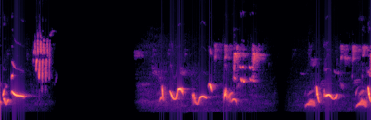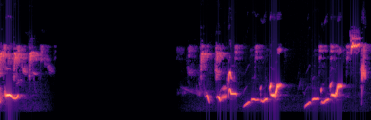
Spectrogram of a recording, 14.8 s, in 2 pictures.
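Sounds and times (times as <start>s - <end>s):
bird twittering chirps: 0.0s - 1.1s, 2.9s - 5.3s, 6.0s - 8.5s, 11.0s - 14.8s.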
